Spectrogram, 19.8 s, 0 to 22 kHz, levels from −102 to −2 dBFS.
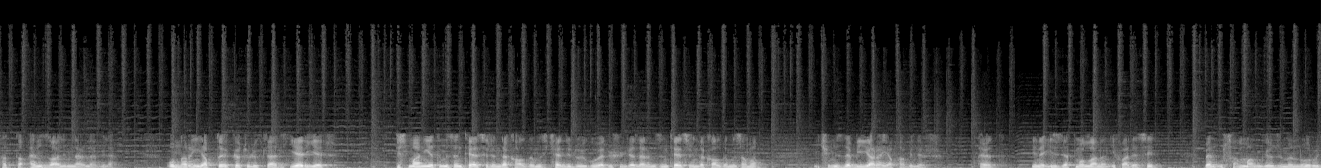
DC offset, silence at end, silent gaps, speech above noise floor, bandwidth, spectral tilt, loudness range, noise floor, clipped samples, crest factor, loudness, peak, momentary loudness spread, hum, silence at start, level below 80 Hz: under 0.1%; 0 s; none; 28 dB; 5.4 kHz; -9.5 dB/octave; 5 LU; -49 dBFS; under 0.1%; 20 dB; -21 LUFS; -2 dBFS; 12 LU; none; 0 s; -52 dBFS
